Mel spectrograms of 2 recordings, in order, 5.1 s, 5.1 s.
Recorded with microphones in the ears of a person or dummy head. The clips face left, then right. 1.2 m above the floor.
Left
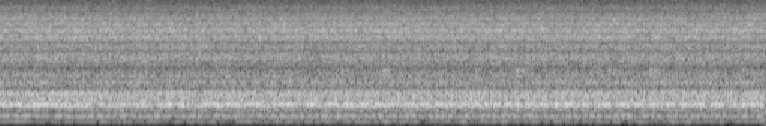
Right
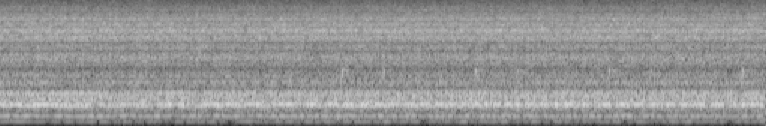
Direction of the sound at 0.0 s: Centre (ahead or behind).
